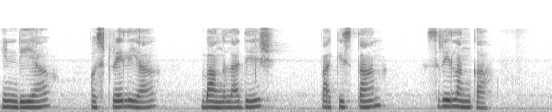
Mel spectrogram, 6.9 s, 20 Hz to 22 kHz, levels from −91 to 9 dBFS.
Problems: none marked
